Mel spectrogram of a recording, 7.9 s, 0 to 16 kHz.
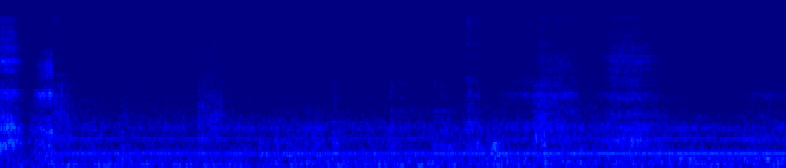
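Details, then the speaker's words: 1952 RCA 1X52 five-tube AM radio (All American Five) on first power-up before repair; steady low hum with faint buzz and a station barely audible behind; dead filter capacitors. "oh yeah I'm mistakable filter cab home"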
